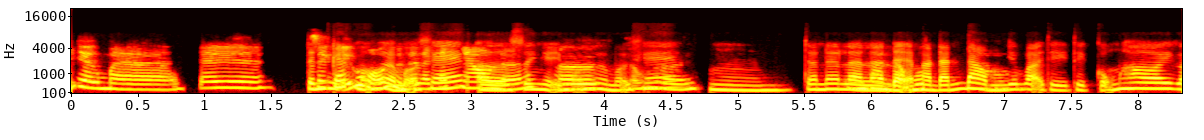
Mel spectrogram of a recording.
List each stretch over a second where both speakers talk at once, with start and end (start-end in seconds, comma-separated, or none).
1.8-4.5, 5.8-7.2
